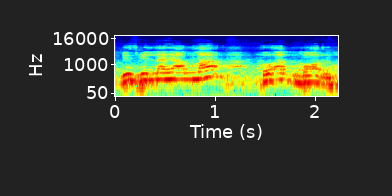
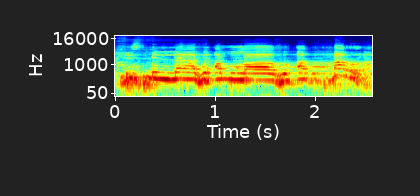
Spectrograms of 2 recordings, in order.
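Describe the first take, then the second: First: The last word ends with a short 'bor' sound. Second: The last word ends with a long 'bar' sound. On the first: The speaker calls it wrong. "অনেকে বিসমিল্লাহ আল্লাহু আকবর কইলায়" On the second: The speaker calls it right. "এটা বললেও হবে"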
